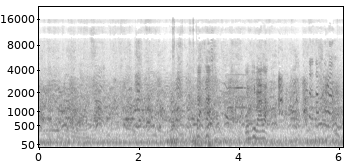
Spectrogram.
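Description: Hunting dogs yelping and barking in short, repeated calls over the chatter of a crowd, the calls coming thicker in the second half.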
